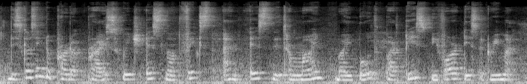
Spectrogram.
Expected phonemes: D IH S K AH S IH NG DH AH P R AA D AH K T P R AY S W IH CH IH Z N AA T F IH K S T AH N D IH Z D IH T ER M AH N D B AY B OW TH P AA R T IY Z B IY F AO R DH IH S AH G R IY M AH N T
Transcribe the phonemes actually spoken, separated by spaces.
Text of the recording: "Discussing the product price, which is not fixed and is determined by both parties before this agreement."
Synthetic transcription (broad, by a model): D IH S K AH S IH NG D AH P R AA D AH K P R AY S W IH CH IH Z N AA T F IH K S T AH N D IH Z D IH T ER M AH N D B AY B OW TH P AA R T IY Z B IY F AO R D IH S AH G R IY M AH N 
